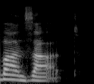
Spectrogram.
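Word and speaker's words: Vanzant: Is, as Avalia Van Zant always says, Ayanna, I mispronounced her name. Ayanna Van Zant says, you got to call a thing a thing.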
